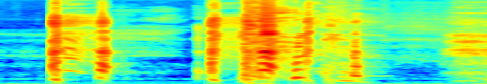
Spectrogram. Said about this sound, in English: Now cough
